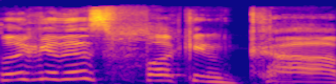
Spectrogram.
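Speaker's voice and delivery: put-on high yell. Retelling screaming at a cop from inside a crowd: retelling own scream at a cop. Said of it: "I definitely screamed at a cop".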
